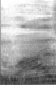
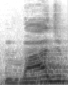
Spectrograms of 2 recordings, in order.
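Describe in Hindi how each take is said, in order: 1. यह शब्द W ध्वनि से शुरू होता है। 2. यह शब्द B ध्वनि से शुरू होता है। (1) "बल्कि वाज होता है" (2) "कुछ बच्चे इसको बाज पढ़ते हैं, चूंकि गलत है"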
